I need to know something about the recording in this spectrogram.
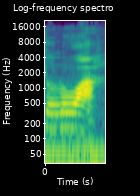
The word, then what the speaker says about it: Loix: It's on Ilder Ray and it's on a little place called Lua which is spelled L O IIX Loix.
